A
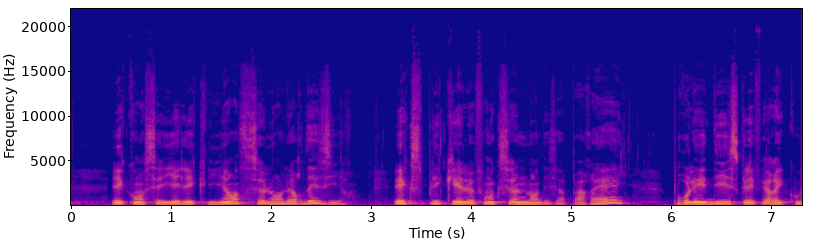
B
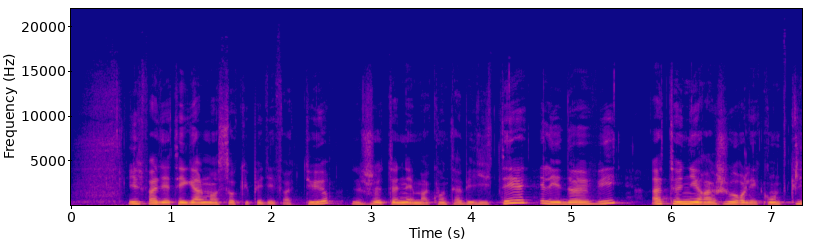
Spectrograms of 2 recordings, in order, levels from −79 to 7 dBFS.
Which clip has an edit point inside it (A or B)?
B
